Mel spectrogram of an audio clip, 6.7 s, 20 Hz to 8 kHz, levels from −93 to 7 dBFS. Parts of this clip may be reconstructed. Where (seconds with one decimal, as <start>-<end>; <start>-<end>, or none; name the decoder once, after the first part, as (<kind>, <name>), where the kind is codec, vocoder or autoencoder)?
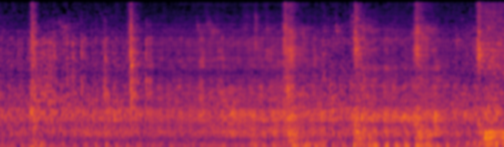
2.0-4.3 (vocoder, Vocos); 4.9-6.0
